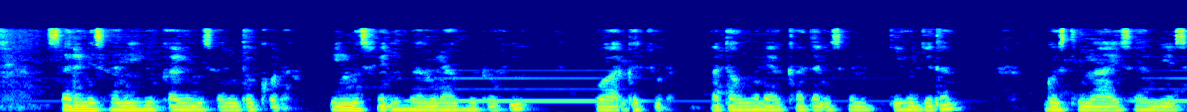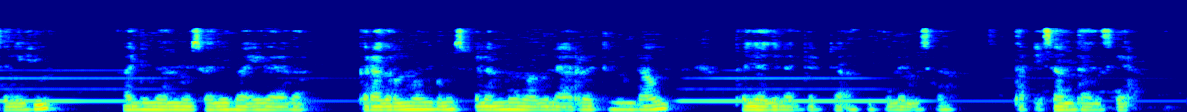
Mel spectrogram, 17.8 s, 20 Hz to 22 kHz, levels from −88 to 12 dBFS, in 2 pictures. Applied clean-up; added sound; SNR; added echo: classical method log-MMSE.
